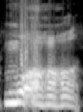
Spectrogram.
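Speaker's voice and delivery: loud mock villain cackle; evil villain cackle. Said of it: "That's what I imagine happens in the writers' room".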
